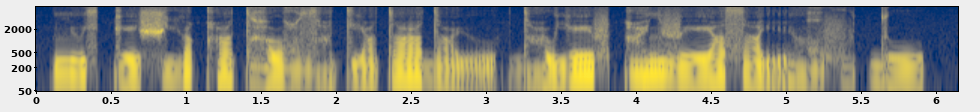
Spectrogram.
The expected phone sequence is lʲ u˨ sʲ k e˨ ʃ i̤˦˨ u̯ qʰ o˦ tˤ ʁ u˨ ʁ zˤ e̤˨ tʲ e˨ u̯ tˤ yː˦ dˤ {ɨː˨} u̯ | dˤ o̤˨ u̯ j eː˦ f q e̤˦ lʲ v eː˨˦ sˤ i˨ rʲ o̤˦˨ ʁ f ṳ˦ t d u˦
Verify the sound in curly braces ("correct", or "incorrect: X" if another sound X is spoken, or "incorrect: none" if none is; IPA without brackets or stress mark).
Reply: incorrect: yː˨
